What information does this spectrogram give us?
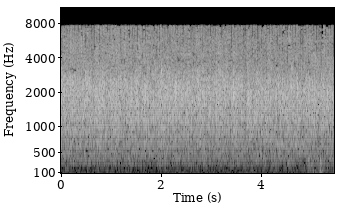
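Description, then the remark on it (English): An audience gives a hand clap of praise, applauding steadily for several seconds, a dense, even wash of many hands clapping at a constant moderate loudness with no voices standing out. “Give him a hand clap of praise in Jesus' name.”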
